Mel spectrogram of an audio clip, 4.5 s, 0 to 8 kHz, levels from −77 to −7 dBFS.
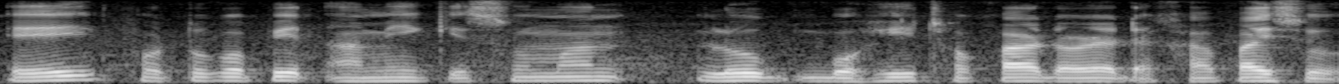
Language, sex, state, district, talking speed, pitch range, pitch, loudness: Assamese, male, Assam, Hailakandi, 150 wpm, 115-130 Hz, 125 Hz, -20 LUFS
